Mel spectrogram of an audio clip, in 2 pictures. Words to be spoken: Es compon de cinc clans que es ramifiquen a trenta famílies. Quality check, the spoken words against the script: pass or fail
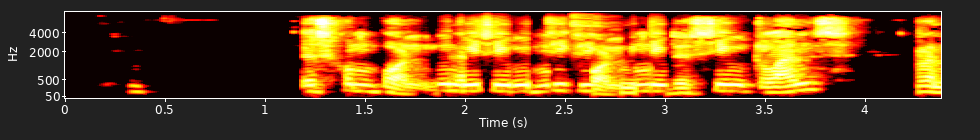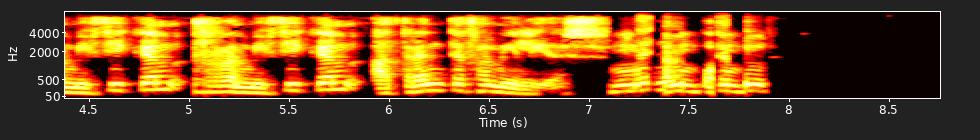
fail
